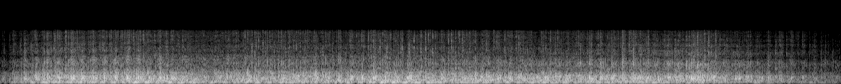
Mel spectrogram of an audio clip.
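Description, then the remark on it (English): A large ship passing a hydrophone array, its engine heard underwater as a loud, steady low-frequency rumble and throbbing drone that fills the whole stretch without pause, swelling slightly near the end, with no voices. “That was the sound of a large ship passing by a hydrophone array.”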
